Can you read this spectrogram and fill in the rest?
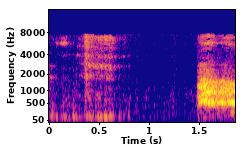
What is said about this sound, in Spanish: Y yo les hacía el comentario de precisamente a mí me molestaba el que mis vecinos dijeran que, mis perros hacen bullas, como ustedes lo están escuchando.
